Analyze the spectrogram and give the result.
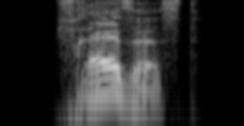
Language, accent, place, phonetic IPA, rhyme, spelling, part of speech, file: German, Germany, Berlin, [ˈfʁɛːzəst], -ɛːzəst, fräsest, verb, De-fräsest.ogg
- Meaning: second-person singular subjunctive I of fräsen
